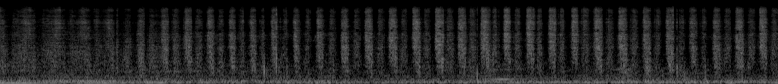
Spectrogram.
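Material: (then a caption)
Textile pile. A small round miniature pile carpet, covered in foam and lying on a tile floor, is scrubbed with a yellow toothbrush held in the fingers. About 29 quick, steady back-and-forth strokes make a bright, wet, scratchy bristle rub with a soft low rumble underneath.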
